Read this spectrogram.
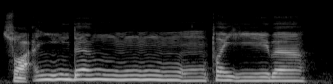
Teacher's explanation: Harus dibaca dengung serta samar.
